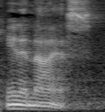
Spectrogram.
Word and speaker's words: Ananias: Ananias. – Thank you. I like totally lost his name. I'm so proud of you for saying that correctly.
